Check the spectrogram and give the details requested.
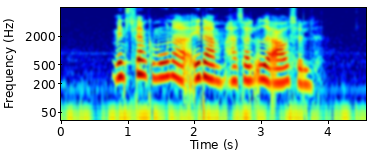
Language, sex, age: Danish, female, 20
